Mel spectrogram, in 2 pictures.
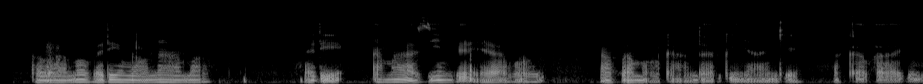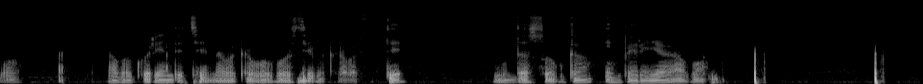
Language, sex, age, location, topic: Kinyarwanda, male, 18-24, Kigali, government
